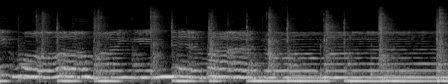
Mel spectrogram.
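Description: A woman singing a Nepali folk-style song live into a microphone, her melody wavering and sliding between notes, over regular hand-drum strokes that keep a steady beat.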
